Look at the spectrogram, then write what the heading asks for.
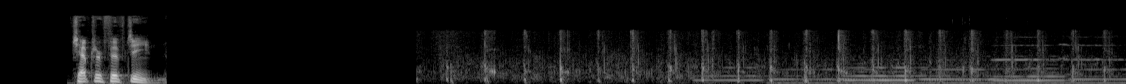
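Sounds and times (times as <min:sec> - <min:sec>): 
speech: 0:00.7 - 0:01.7
horses' hooves clip-clopping at a steady walk: 0:04.2 - 0:11.2
soft sustained musical tones: 0:07.0 - 0:11.2.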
